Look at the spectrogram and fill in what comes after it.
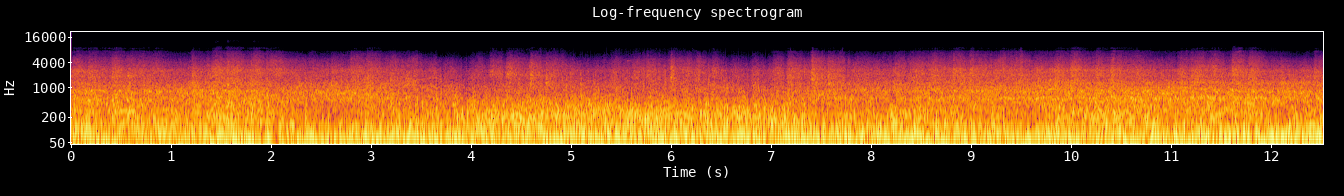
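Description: Passenger train running over a steel truss railway bridge, heard at an open coach door: a loud, steady rumble of wheels on the bridge with rapid rail clatter.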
